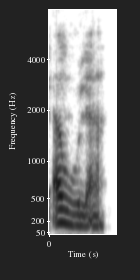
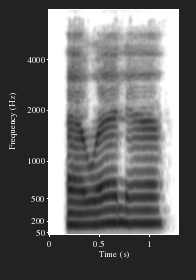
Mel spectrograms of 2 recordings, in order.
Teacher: ننتبه كثيرا لفتحة الواو، لا نقول أولى، والصواب أولا. لدينا ألف ساكنة ما قبلها مفتوح فهو مد طبيعي يمد بمقدار حركتين.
